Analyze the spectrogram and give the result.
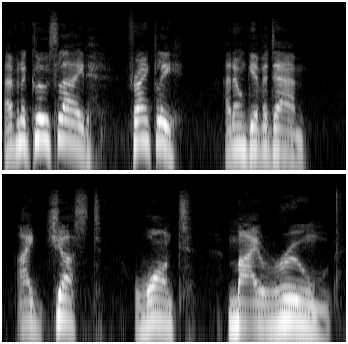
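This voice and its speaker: A man's voice: a little high, takes it slowly, dry recording. A man playing a weary, irreverent adventurer in a fantasy audio drama. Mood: sardonic, weary.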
